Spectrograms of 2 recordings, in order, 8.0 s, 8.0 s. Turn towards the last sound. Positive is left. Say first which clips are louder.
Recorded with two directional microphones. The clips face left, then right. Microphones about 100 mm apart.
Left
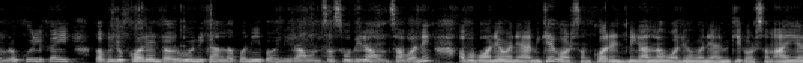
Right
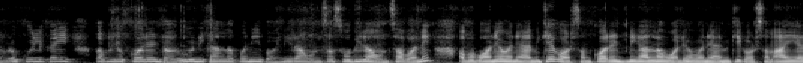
# right 4 dB
turn(degrees=-45)  # may be behind; listen again after turning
